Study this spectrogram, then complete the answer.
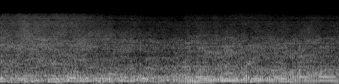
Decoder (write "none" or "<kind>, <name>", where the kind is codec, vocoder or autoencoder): codec, SNAC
